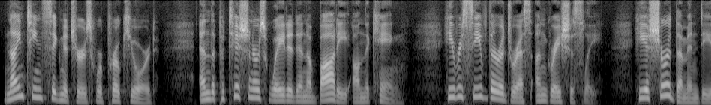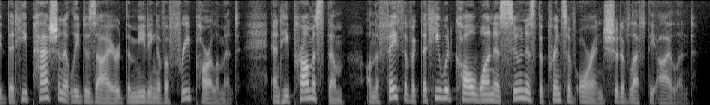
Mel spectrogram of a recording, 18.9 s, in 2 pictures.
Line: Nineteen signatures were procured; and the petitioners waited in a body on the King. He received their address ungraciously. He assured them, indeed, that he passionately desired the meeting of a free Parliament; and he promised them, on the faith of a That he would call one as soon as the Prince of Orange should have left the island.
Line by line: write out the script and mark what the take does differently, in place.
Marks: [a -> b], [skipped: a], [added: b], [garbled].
Nineteen signatures were procured; and the petitioners waited in a body on the King. He received their address ungraciously. He assured them, indeed, that he passionately desired the meeting of a free Parliament; and he promised them, on the faith of a That he would call one as soon as the Prince of Orange should have left the island.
